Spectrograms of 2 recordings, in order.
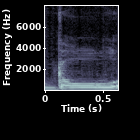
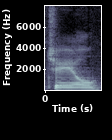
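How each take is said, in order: First: The word begins with a hard g sound. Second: The word begins with a j sound. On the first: The speaker calls it wrong. "I wanted to read it as goal or goalers, but no" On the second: The speaker calls it right. "you just pronounce it as jail and jailer"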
